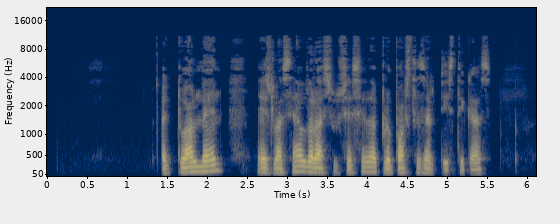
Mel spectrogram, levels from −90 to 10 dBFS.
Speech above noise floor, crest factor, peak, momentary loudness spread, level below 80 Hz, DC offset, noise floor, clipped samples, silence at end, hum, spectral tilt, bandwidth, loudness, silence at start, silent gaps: 54 dB; 22 dB; -2 dBFS; 11 LU; -52 dBFS; under 0.1%; -75 dBFS; under 0.1%; 0.6 s; none; -5.5 dB/octave; 11.5 kHz; -22 LUFS; 1.45 s; none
